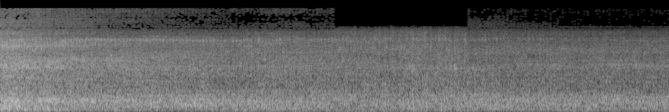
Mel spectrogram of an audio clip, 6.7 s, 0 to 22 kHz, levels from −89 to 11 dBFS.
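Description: Everyday sound with a call bitrate drop from 3.34 to 4.75 s. The top end is cut from 20 kHz to 8 kHz and the texture turns rough and watery for about 1.35 s, consistent with roughly 48 falling to 12 kbps. Unlike packet loss, nothing drops out, and full bandwidth returns afterward.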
